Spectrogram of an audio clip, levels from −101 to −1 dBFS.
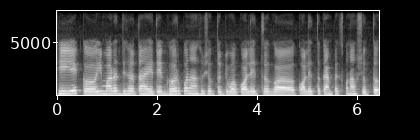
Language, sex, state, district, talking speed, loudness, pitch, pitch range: Marathi, female, Maharashtra, Dhule, 175 wpm, -14 LUFS, 230 Hz, 220-240 Hz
